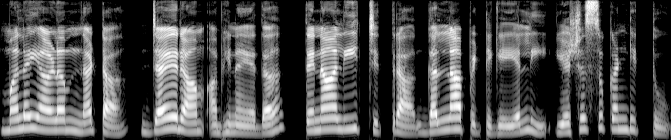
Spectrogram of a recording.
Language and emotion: Kannada, neutral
